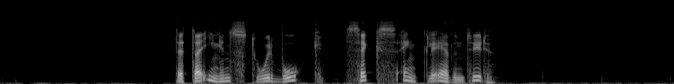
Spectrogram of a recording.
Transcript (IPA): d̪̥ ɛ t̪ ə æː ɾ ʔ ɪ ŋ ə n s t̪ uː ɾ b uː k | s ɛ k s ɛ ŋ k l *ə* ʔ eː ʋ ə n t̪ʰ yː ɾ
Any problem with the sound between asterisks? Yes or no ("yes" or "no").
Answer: no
